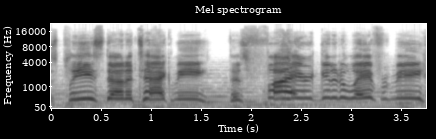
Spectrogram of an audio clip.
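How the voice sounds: Over clear music in the background, a man does a put-on character voice at an extremely high pitch and a moderate pace.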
